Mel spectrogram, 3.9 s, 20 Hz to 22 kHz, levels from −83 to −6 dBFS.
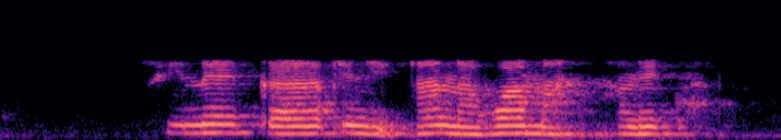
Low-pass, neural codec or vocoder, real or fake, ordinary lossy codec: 3.6 kHz; vocoder, 22.05 kHz, 80 mel bands, HiFi-GAN; fake; Opus, 16 kbps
